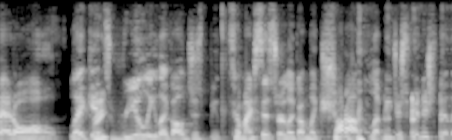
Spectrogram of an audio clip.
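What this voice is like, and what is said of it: Fast New Jersey accent. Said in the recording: “your Jersey accent ... the tell of a Jersey accent that's not even like New York is the speed”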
